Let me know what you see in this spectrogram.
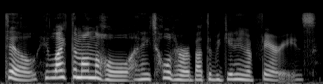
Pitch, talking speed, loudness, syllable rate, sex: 235 Hz, 295 wpm, -20 LUFS, 7.0 syllables/s, female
